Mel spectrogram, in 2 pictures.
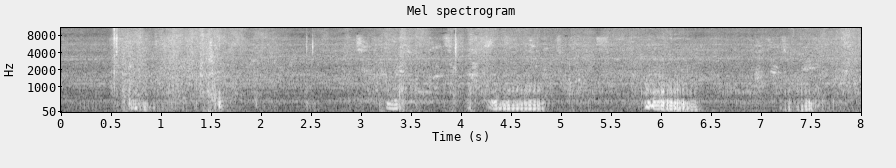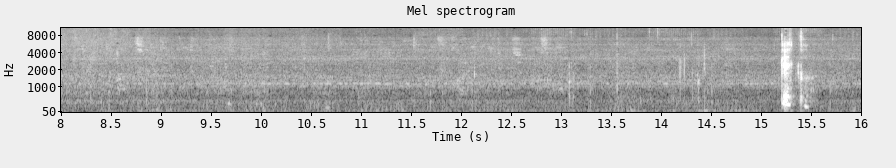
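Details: Sleepy calico cat still playing with its owner around a blanket, giving a purr in several short, low rumbling bursts spaced a second or two apart, then quiet, with one sharp rustling knock near the end.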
